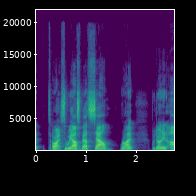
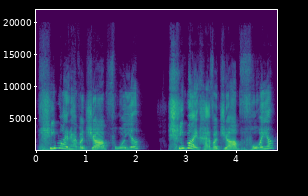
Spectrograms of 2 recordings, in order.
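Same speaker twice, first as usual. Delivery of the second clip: put-on slow, high, rising New York accent; mimicking Louis's accent; 5 semitones higher, slower than usual. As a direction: imitate the diner owner's drawn-out New York accent. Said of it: "I love the accent too".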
